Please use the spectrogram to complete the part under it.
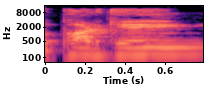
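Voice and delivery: slow English word with a Portuguese accent. Shown as a demonstration. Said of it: "a Portuguese accent on it".

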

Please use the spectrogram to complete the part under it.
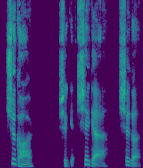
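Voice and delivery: sugar repeated softly with a British R-ish ending. Retold or imitated. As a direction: try the British sugar several times. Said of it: "Is there an R at the".

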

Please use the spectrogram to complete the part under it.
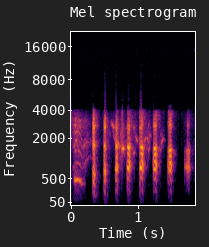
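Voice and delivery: high real laugh. Real, not acted. Rip laughing after telling the plane prank. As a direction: laugh hard at the memory.

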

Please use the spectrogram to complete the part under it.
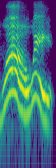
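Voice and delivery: high, loud mock alarm; acted startled halt; sudden realization.

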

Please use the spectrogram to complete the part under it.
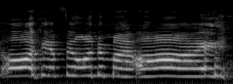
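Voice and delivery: high, loud mimicked wail; hammed-up crybaby whine over a hurt eye; mock complaining. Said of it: "complaining about it".

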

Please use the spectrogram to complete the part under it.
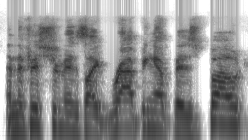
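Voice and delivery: ordinary talk, nothing marked

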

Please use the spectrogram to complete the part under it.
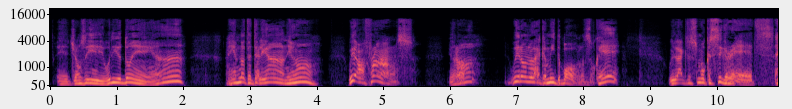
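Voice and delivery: high, hammed-up French accent; mock French accent. Patrons correcting Jonesy that they are French, mock French accent. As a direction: put on an indignant cartoon French accent. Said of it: "we find out that they're French. They're like".

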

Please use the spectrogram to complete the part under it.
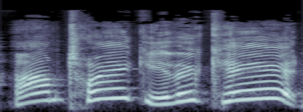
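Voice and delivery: very high, slow cartoon voice; cartoon mascot voice. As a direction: squeak it like a mascot. Voicing Twinkie the Kid mascot.

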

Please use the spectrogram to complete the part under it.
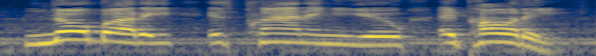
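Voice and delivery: loud, emphatic, stressing nobody; firm insistence. Retold or imitated. Husband shaking his wife awake, loud firm insistence. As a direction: drive it home to wake her.

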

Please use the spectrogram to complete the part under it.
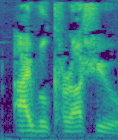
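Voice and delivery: put-on slow, heavy Russian accent; menacing Russian boxer voice; brainless Russian. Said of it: "Brainless Russian".

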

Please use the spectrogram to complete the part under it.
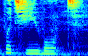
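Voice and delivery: quiet, imitating a London accent. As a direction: mimic his soft London accent. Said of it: "in his London voice".

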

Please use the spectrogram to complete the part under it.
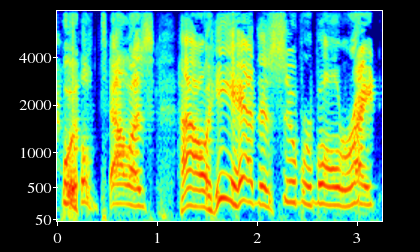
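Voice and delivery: lively intro with a laugh in it; radio announcer read. Acted. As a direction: hype the guest with a grin. Host introduces guest.

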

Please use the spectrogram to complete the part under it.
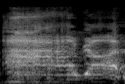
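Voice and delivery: squealed high shock; shocked oh god. Retold or imitated. Retelling her reaction to the movie scene, high shocked squeal. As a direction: cry it out high and loud in disbelief. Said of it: "And I'm like".

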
